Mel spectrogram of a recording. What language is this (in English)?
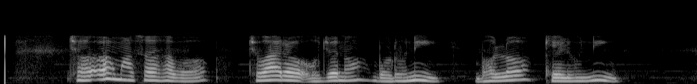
Odia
